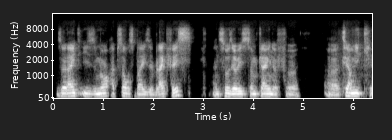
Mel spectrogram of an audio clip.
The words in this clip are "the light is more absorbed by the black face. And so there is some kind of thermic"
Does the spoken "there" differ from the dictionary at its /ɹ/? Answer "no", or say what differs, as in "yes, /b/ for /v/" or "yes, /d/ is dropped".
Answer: no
